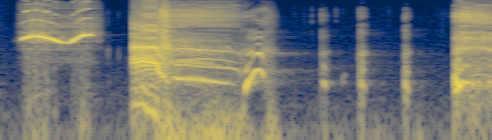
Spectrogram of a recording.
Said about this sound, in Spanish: Se lo juro que esa no fui yo, fue un efecto. Ahora toda esa camionera así chifla feo.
